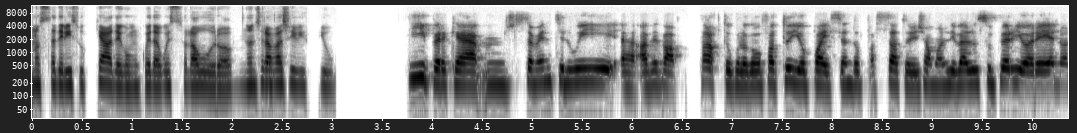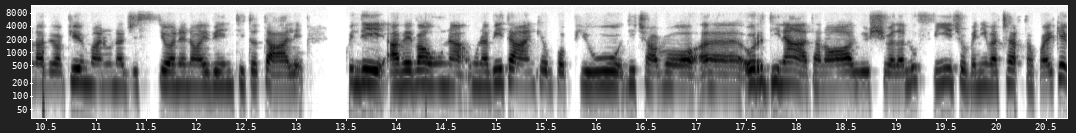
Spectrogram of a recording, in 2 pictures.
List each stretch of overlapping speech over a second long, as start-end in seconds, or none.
none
